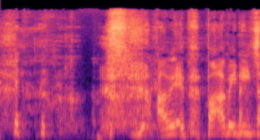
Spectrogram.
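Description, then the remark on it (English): A single harsh cough bursts out loudly, with someone talking briefly before it and resuming right after. “Sorry, nasty cough.”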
